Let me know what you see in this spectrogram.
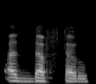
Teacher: اور لام کا الگ سے اظہار نہیں ہو رہا ہے، لام کا تلفظ نہیں ہو رہا ہے، بلکہ وہ کیا ہو گیا، وہ دال میں مدغم ہو گیا، دال میں مدغم یعنی مرج ہو گیا.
